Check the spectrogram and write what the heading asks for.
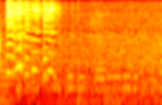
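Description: A rubber squeaky toy ball gives one short, high squeak as a small dog bites down on it, lasting under a second at the start, over steady background music.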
